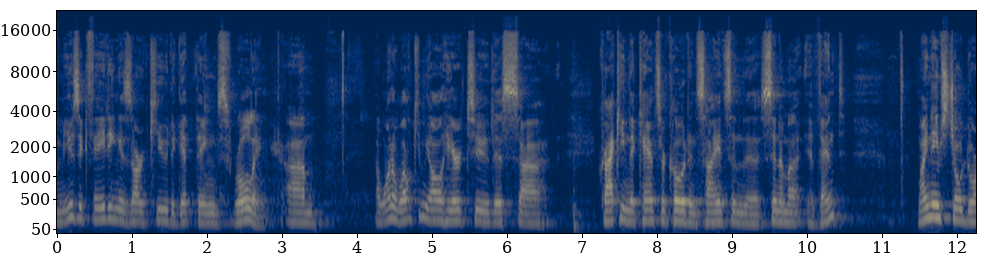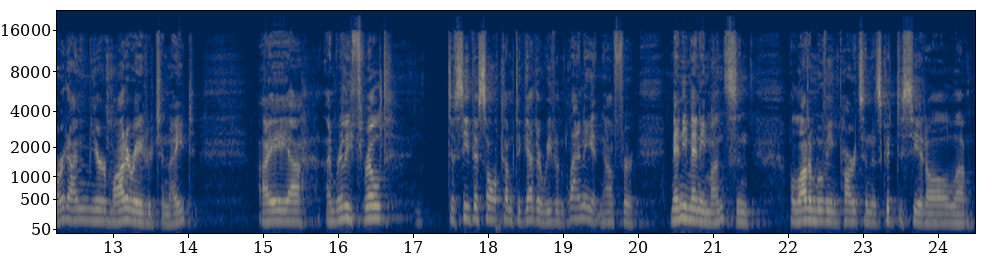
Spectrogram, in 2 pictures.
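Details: Adult male speaker; normal speech.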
